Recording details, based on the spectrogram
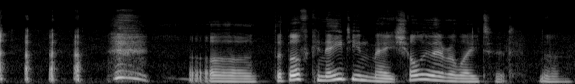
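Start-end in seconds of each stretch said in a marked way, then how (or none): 2.7-5.1 high, mock-certain sarcastic tone. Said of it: "I say that with a sarcastic tone".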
